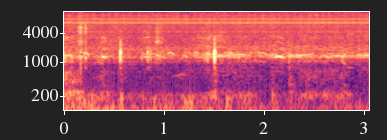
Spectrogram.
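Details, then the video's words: Canada geese in and around a park lake, several clear separate honks in the first second and a half, then softer distant calls under a steady low rumble. "Canadian Geese Honking In And Around The Lake"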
